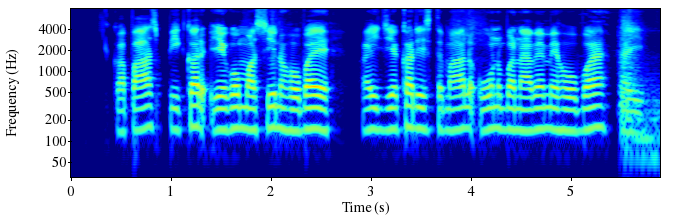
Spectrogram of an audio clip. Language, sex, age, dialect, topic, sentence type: Magahi, female, 18-24, Southern, agriculture, statement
